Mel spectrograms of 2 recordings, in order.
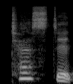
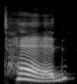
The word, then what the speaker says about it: tested: the t ending sound so test becomes tested tested now notice it's not Ted like Ted Talks tested tested so the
